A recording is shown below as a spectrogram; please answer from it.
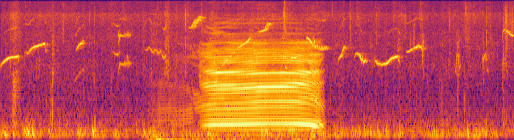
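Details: Tame cow on its morning walk to grassy fields lets out one loud, sustained moo of about a second and a half, steady then dropping slightly, with chirping birdsong before and after.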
